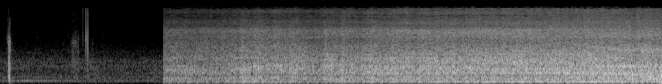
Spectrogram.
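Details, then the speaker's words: 1971 Chevelle 350 V8 misfire: lumpy idle with a regular stumble about three times a second; after replacing parts, number one spark plug still wet, others firing; zero compression on cylinder one, one cylinder dead. "so we've changed everything and the number one cylinder the spark plug the spark plug was still wet and all the others were not all the others are firing nicely"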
